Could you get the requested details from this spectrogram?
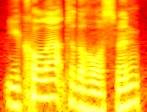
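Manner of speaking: normal talking voice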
